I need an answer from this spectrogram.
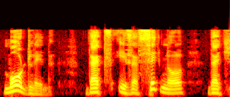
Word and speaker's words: Magdalen: jargon then magdalene college is not pronounced magdalene but it's pronounced modlin that is a signal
